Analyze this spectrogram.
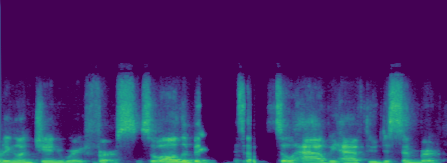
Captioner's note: static interference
